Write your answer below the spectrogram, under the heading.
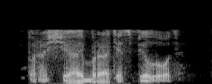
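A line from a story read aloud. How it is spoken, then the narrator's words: Mumbled. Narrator (Russian): промямлил я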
